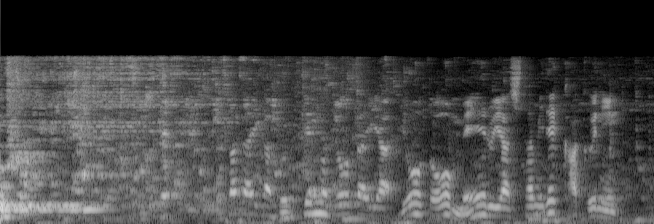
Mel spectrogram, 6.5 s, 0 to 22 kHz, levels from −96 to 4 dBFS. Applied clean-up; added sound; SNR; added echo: classical method log-MMSE.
